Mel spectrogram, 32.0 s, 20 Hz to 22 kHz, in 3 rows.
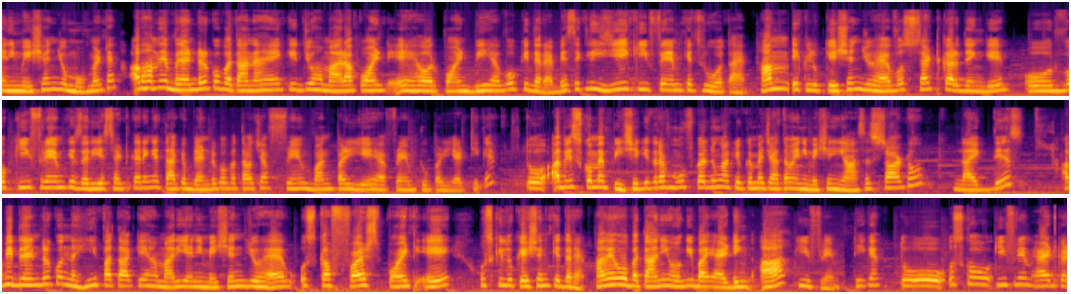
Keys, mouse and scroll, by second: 5.0-12.5 ctrl+drag, 14.3 click, 14.7 middle click, 18.4 g.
